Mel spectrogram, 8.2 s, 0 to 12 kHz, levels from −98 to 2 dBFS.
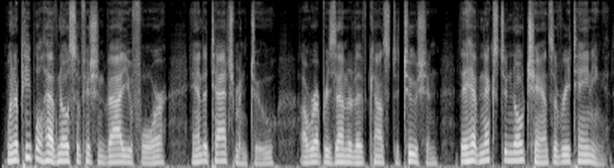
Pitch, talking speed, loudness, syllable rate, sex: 130 Hz, 170 wpm, -18 LUFS, 5.7 syllables/s, male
